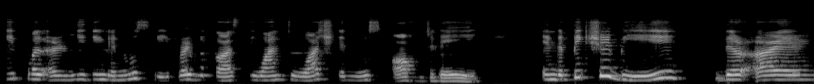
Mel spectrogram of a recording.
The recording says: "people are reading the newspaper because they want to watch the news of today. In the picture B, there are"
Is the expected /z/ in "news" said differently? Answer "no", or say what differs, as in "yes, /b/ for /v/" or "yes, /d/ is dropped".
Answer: yes, /s/ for /z/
